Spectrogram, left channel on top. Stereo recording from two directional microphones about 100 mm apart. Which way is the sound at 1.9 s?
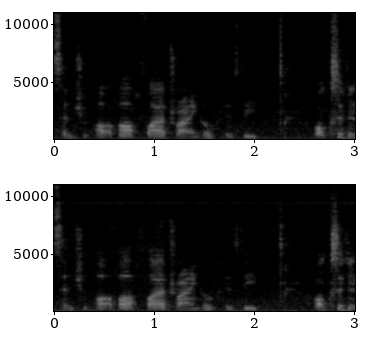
25° right (ahead or behind).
